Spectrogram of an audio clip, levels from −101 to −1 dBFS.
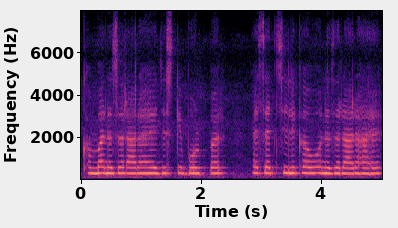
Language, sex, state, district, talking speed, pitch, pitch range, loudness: Hindi, female, Bihar, Saharsa, 180 wpm, 275 Hz, 275-280 Hz, -30 LUFS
